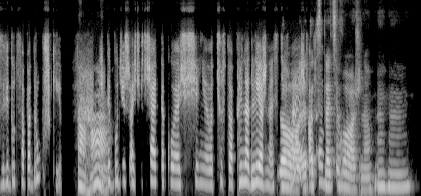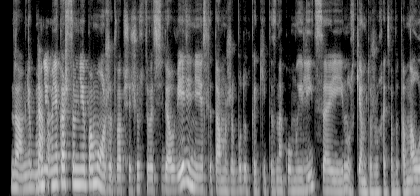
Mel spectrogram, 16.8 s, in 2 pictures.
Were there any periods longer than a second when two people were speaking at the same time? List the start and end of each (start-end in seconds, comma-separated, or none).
5.5-6.9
